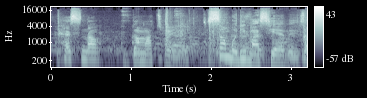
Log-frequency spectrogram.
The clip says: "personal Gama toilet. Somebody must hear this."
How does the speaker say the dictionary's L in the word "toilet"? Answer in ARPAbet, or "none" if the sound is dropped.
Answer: none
